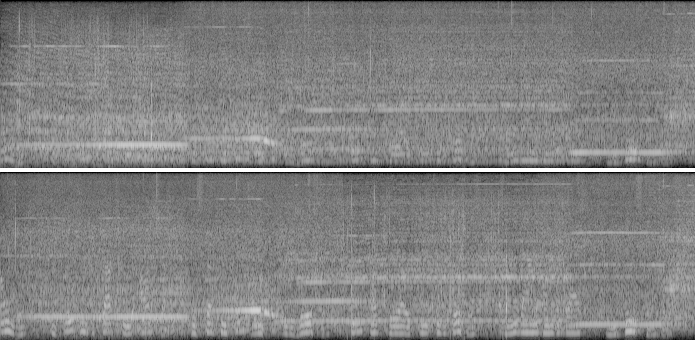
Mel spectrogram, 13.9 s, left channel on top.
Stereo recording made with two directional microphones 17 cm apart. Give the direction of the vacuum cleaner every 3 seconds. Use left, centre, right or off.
left, centre, right, right, right.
